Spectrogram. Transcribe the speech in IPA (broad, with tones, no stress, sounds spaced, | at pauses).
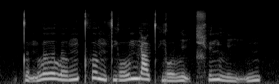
t̪ ə̰˨˩ n l ɤ˥ l ɤ˧˥ ŋ t̪ʰ ɤ˥˩ ŋ t̪ j o˧˥ ʊ̯ n̪ j ɑ˧ ʊ̯ t̪ʰ j o˩ ʊ̯ l ḭ˨˩ t͡ɕʰ y˦ n l ḭ˨˩˦ ŋ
